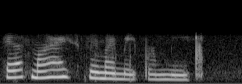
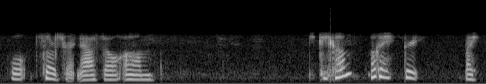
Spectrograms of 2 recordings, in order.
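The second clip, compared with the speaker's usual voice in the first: ordinary talk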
